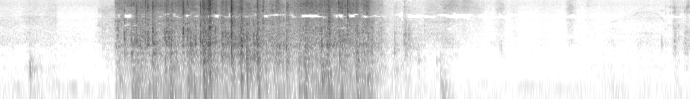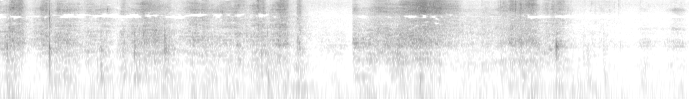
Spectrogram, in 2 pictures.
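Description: Crinkling of a plastic treat bag for about two seconds, then a dog nibbling and crunching a hard cookie held out in a hand, in short, quieter bursts.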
